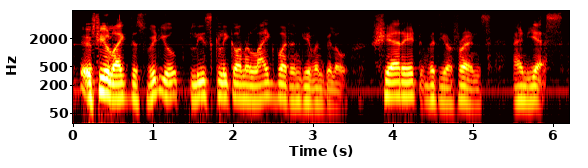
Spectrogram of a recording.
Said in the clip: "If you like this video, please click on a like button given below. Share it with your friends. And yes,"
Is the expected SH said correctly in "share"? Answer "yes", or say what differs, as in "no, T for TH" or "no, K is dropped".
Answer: yes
